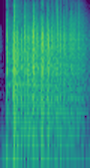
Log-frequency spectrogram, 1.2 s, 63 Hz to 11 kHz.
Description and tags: A dice roll from a series of dice rolls of several plastic RPG dice on a hard wooden table. Dropped from a little bit higher than the first one. Recorded with a Sony PCM M-10. I used it for a mobile app.
roll, recording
